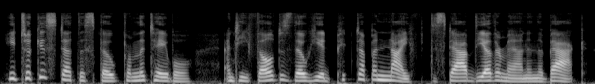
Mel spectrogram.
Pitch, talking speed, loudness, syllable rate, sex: 170 Hz, 260 wpm, -19 LUFS, 6.1 syllables/s, female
